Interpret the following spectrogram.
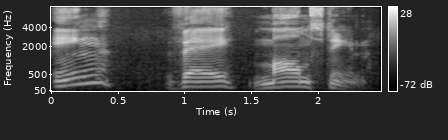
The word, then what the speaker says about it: Yngwie Malmsteen: WV, the German pronunciation of the W is insane. Because it's YNGWIE MALMSTEEN.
